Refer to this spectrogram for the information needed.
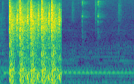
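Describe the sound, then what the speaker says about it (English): Rapid burst of automatic gunfire in the video game Goddess of Victory: Nikke, a loud, dense rattle of shots lasting under half a second, cut off abruptly and followed by a faint lingering hum. "it promptly is assaulted by a hail of gunfire to its core"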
